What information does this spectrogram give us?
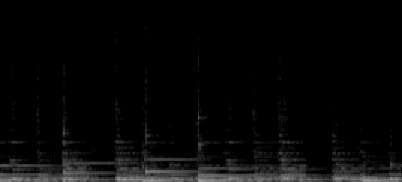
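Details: Plucked ukulele chords strum in a steady rhythm in a small indoor room, with no animal calls heard.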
